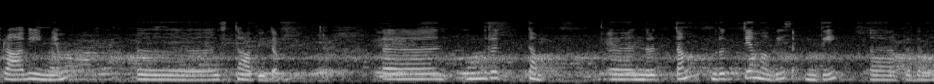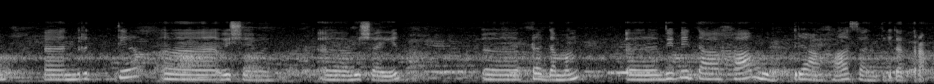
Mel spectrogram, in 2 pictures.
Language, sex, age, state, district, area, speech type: Sanskrit, female, 18-30, Kerala, Thrissur, rural, spontaneous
